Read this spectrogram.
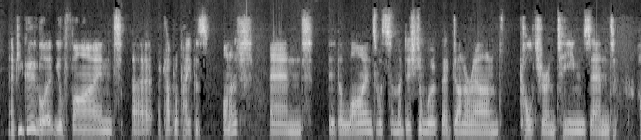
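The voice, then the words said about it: New Zealand accent. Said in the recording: “Kiwi accent coming out. That's B-E-T, a gamble, not bit”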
